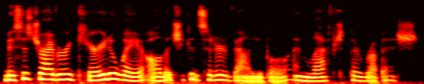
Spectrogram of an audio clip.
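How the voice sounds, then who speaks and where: A woman reading a children's novel aloud, gently, with chatty asides. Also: medium pitch, brisk, vocal fry, dry recording. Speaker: storybook reader.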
